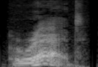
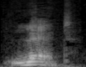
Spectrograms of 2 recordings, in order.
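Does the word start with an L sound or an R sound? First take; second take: R sound; L sound. First: The word starts with an R sound. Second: The word starts with an L sound. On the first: "you have to learn red if you want to speak good English" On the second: "My mother calls it R E D"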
